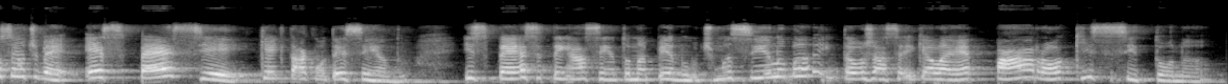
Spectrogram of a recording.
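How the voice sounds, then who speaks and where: A woman's voice: sits high, gravelly, muffled recording. A Brazilian woman teaching a Portuguese exam-prep lesson, asking questions and answering them herself. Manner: didactic, asks and answers her own questions.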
